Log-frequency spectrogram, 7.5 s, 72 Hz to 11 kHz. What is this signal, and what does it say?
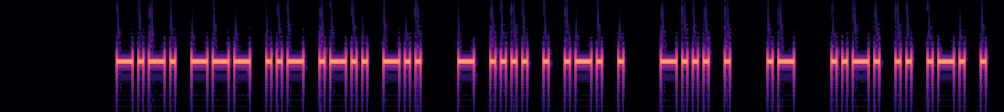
Morse code, heard as a keyed tone, about 30 wpm, 700 Hz. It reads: COULD THERE BE A FIRE
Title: Sentences from Top 1000 Words - Review Part 4 - 30wpm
